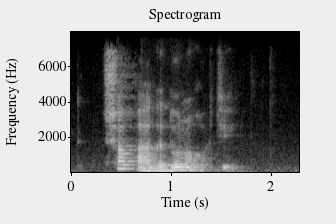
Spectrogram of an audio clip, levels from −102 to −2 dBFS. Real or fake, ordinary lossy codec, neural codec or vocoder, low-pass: real; Opus, 32 kbps; none; 7.2 kHz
